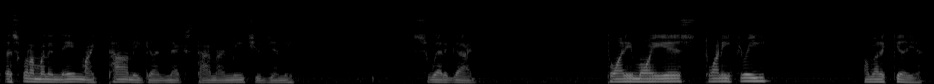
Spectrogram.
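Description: Guy doing an italian-american mobster boss, grumpy and sarcastic, muttering threats while reading a kids book, comedy bit. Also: medium pitch. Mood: menacing, grudging. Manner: gruff, threatening, muttering asides, exasperated. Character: short-tempered, sarcastic Italian mob boss babysitting a kid. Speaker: mob boss character reading a picture book aloud. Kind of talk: comic improvised character monologue.

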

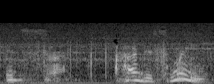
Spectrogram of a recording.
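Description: An actor playing a hesitant, crestfallen treasure diver who speaks haltingly in a 1940s radio drama. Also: male voice, high voice, animated, vocal fry, full character voice. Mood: hesitant, dejected. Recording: muffled, noisy old radio recording.

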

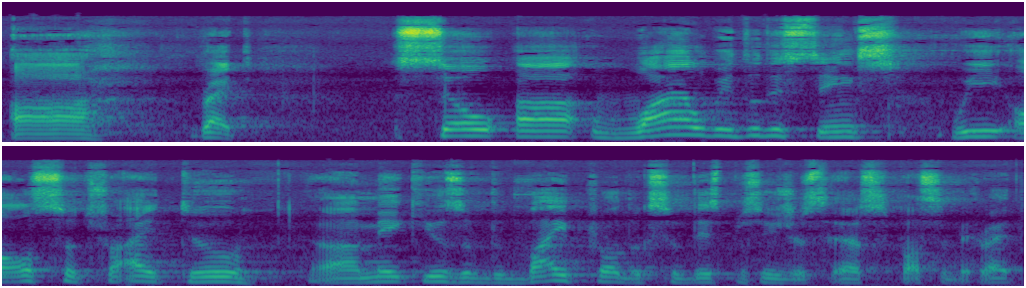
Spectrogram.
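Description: Middle-aged non-native man, dark gravelly voice, conference presenter at lectern, peppers talk with "right?" and "uh". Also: mid-range voice, unhurried. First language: Serbo-Croatian. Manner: frequent fillers and "right?" tag questions. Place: conference hall stage. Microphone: lectern microphone.

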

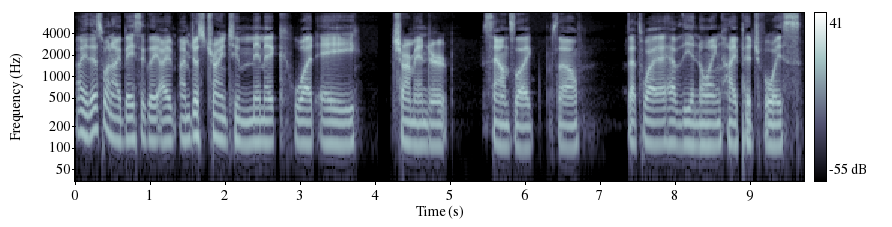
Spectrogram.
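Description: A man's voice: mid-range voice, fairly even intonation, a little slow, a bit bright, no room sound, clean studio sound. Chatty joking male player. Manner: chatty, jokey, laughs often. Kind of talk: casual chat.

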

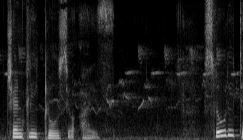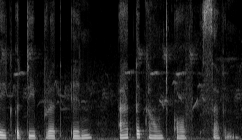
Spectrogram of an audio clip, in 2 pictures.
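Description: A woman leading a guided meditation as an instructor, speaking in a calm, gentle, measured manner. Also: low-pitched. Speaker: clinical psychologist guiding a meditation. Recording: faint background noise with birdsong.

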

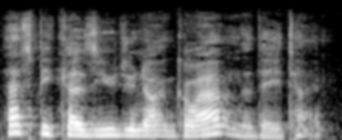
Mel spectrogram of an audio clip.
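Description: A sly she-cat from a storybook, put on by a narrator, greedy and pleased with herself. She speaks with cool, dismissive smugness at a middling pitch. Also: expressive, fast, mellow. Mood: sly, coaxing. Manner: cool, dismissive, self-satisfied.

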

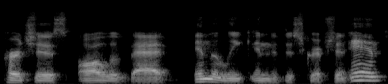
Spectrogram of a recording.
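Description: A man's voice: low voice, big pitch swings, unhurried, fairly bright tone. A man in his thirties giving a casual, slangy music video reaction, full of short repeated exclamations, recorded at home on a desk mic. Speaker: rapper and reaction video host. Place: small room at home, indoors. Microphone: desktop microphone close by, headphones on. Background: pop music from the video.

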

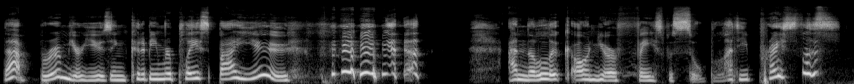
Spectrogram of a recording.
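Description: A woman's voice: a little high, sing-song, takes it slowly, warm tone, no echo, clean studio sound. Woman as a cocky, taunting female rogue. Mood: mocking. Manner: taunting, sassy, self-assured. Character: cocky, mocking, menacing female rogue troublemaker. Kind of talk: fan audio drama acting.

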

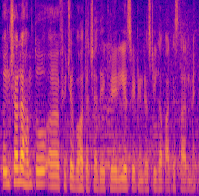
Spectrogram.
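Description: A man's voice: mid-range voice, animated, fast talker. A man in his thirties with a Pakistani accent, giving an unscripted news interview as a company representative. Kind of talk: spontaneous on-camera news interview. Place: indoor expo hall. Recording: busy indoor hall crowd noise. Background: crowd chatter.

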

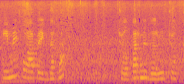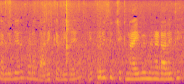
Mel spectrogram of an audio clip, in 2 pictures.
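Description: A woman with a fairly high voice explains a home recipe step by step in a calm, instructive way, repeating key points as she works. Her voice is recorded in an echoey kitchen. Clear background noise runs underneath. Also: moderate pace. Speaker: cooking channel host. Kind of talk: home cooking demonstration.

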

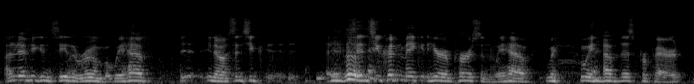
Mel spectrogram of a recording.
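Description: A man hosts a live charity stream, talking with a guest in a quick, friendly way. He restarts sentences and laughs often. His voice sits a bit high, with a faint hiss in the background. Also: darkish tone. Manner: chatty, stammering restarts, laughs easily. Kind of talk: casual chat. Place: crowded studio room, indoors.

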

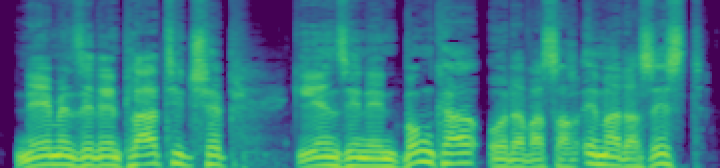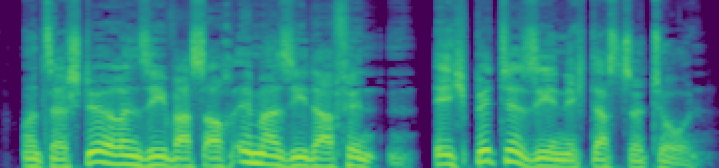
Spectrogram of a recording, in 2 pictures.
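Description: An actor playing a cold, arrogant warlord dictator in a video game, speaking with condescending, menacing authority. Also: male voice, mid-range voice, dry recording, natural voice. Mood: cold, threatening. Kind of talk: video game dialogue acting. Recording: dry studio recording.

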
